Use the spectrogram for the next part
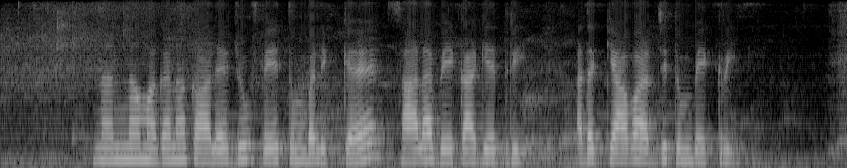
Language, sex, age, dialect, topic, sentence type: Kannada, male, 18-24, Dharwad Kannada, banking, question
